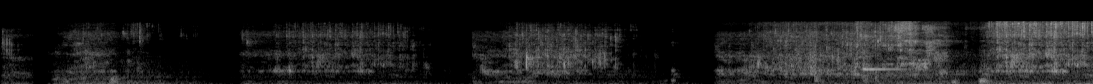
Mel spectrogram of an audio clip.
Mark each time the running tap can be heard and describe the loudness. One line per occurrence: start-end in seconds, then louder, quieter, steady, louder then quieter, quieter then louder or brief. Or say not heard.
0.0-10.8 louder.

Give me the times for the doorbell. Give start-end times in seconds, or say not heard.
7.8-9.1.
